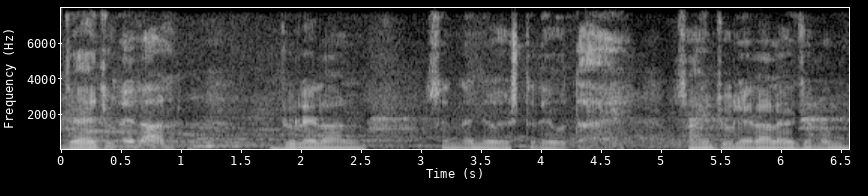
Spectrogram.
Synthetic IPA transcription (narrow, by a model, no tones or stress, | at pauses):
d͡ʑɐɦd͡ʑuːlela̰ːl | d͡ʑuːlelaːl | sɪ̃nd̪ʱənɪ̆d͡ʑoɪsʈd̪eːʋʊt̪aːɦe | sãːĩd͡ʑulelaːld͡ʑʱɐnəm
